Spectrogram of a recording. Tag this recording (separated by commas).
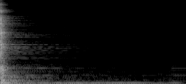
Piano, Music, Musical instrument, Keyboard (musical)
